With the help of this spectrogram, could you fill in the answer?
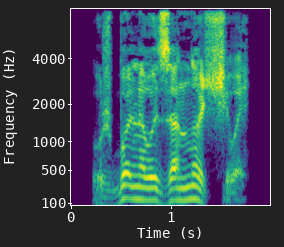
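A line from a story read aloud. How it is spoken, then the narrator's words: Grumbled. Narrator (Russian): буркнул Шелдон Скакс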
